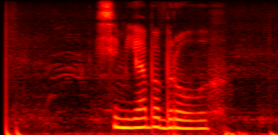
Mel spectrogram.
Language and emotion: Russian, neutral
